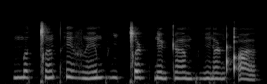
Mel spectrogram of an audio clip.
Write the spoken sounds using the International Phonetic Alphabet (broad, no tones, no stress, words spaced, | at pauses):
n̪ɤǀə̃t̪ʰe vẽbʱi ǀœʈɗẽ ʈœ̃ bʱĩɾœ̃ɖqʼœ̃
